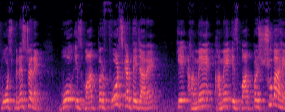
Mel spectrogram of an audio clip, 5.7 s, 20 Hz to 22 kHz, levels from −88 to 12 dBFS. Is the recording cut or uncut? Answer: uncut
